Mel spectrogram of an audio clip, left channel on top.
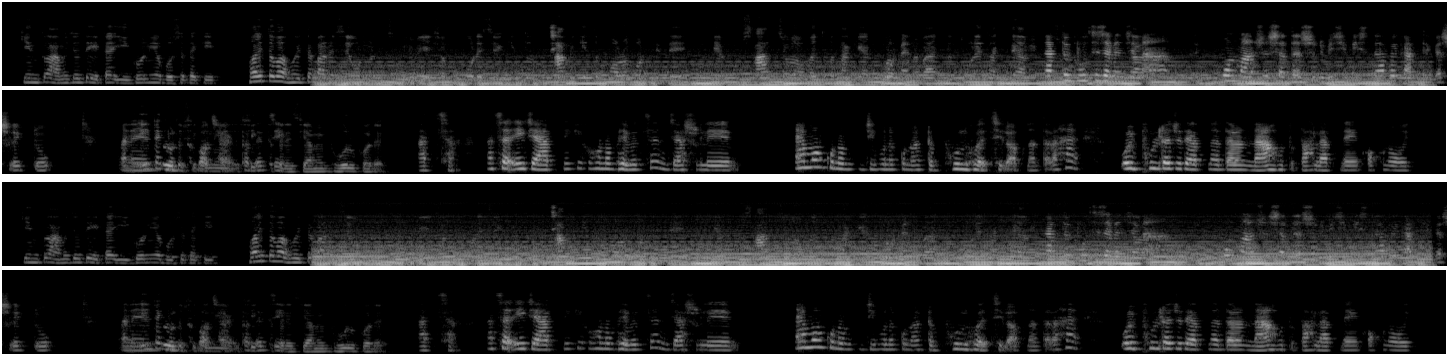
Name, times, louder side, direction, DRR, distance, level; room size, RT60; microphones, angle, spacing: voice 1, 0.2-2.1 2.5-6.8 7.1-10.7 11.1-11.5 15.6-18.3, left 3 dB, 85° left, 1.1 m, -42 dB
sound 1, 3.1-14.3, right 3 dB, 85° right, 0.4 m, -28 dB
voice 2, 10.4-14.9 15.2-15.4 15.6-17.3 18.6-19.0 19.3-21.8 22.4-28.5, left 4 dB, 65° left, 0.6 m, -36 dB
2.9 x 2.6 x 2.7 m
head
